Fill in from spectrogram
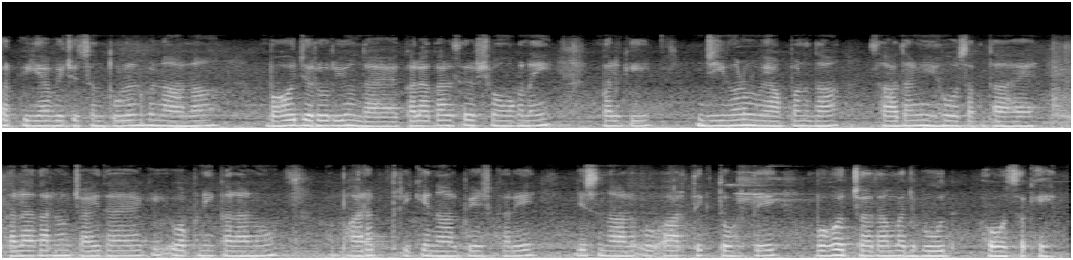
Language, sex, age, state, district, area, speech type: Punjabi, male, 30-45, Punjab, Jalandhar, urban, spontaneous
